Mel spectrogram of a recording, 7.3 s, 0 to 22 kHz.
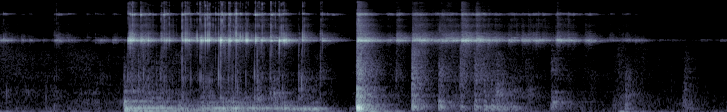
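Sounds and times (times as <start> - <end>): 
rattle ball rolling from the left on a table: 1.2 - 5.4.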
